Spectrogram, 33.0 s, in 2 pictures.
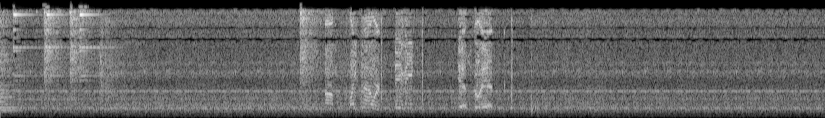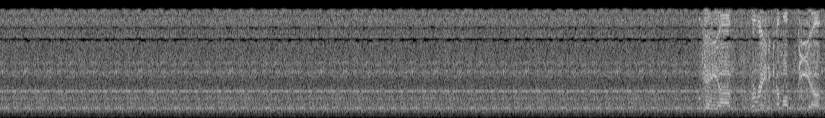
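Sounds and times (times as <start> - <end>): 
SD40-2 diesel locomotive: 0.0 - 32.9.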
